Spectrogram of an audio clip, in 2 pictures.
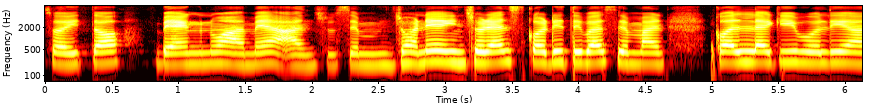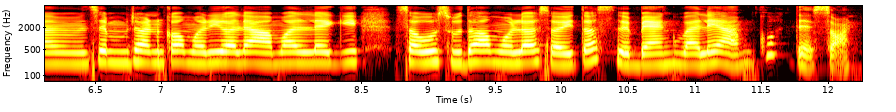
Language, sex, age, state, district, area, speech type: Odia, female, 18-30, Odisha, Bargarh, urban, spontaneous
